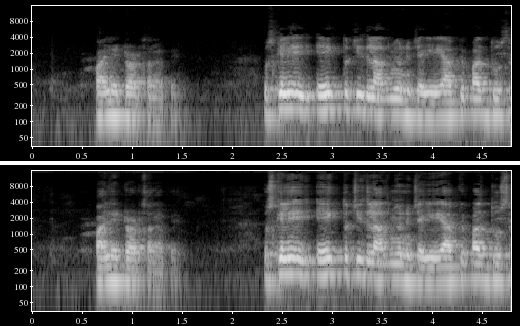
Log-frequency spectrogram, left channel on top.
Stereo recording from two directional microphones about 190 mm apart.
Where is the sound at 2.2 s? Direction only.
20° left (ahead or behind).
